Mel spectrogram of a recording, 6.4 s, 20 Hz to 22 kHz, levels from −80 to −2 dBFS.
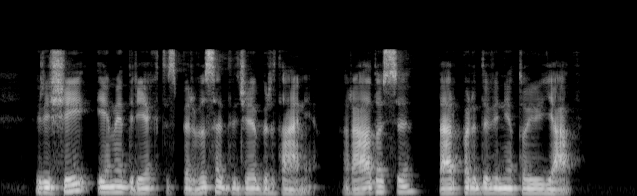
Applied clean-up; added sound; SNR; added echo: none; none; none; none.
